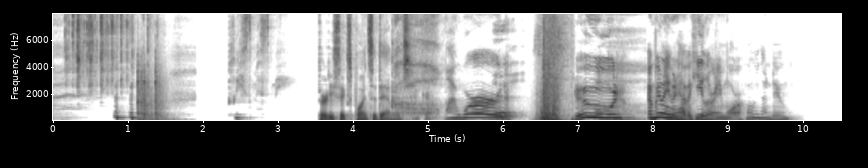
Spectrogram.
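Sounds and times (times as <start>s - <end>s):
dice rattling: 0.0s - 1.4s
speech: 3.6s - 9.9s.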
